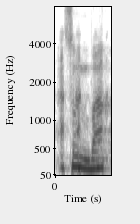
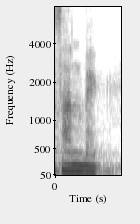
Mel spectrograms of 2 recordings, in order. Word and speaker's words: Sunbag: juga akhirnya tercetuslah sunback jadi bacanya sunback Ya bukan sunback ya kadang masih ada yang Sumbang cuma kalau yang kadang tamu itu ya udah sanback atau ya kalau udah bule pasti bacanya standby tapi kan namanya sunhaji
